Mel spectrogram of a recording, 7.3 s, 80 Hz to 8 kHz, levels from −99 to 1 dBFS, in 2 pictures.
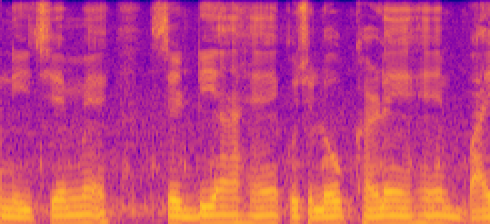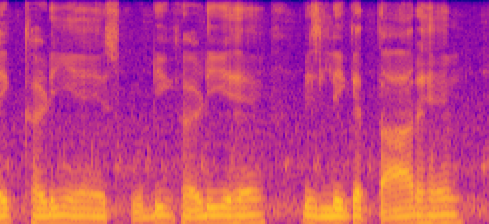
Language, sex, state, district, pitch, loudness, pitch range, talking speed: Hindi, male, Chhattisgarh, Sarguja, 100 Hz, -17 LUFS, 95-100 Hz, 145 wpm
